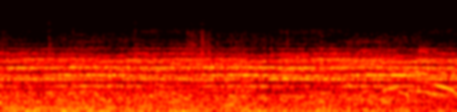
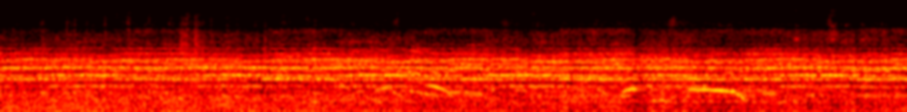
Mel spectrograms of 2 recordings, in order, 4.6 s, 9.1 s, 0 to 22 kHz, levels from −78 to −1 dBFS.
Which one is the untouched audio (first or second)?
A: first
